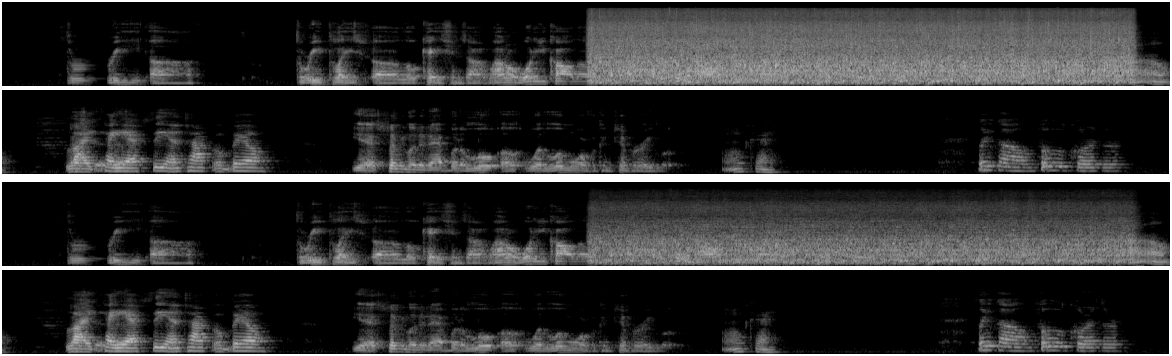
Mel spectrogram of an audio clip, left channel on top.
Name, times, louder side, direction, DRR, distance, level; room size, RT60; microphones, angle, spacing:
voice 1, 0.6-1.9 2.9-6.0 6.5-10.6 12.1-12.9 15.2-18.4, left 1 dB, 25° left, 1.0 m, -32 dB
sound 1, 5.8-11.3, left 6 dB, 85° left, 0.6 m, -23 dB
voice 2, 11.2-11.7 12.3-14.3 18.9-19.4, right 2 dB, 15° right, 0.6 m, -28 dB
voice 3, 21.1-22.8, right 2 dB, 45° right, 2.9 m, -35 dB
10.0 x 4.0 x 3.6 m
head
